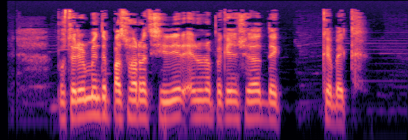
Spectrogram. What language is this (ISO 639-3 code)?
spa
